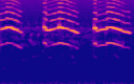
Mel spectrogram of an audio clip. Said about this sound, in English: Several bird names are onomatopoeic, a fancy way of saying we gave the bird its English name from the sound the bird makes. Killdeers seem to be saying killdeer.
